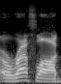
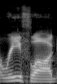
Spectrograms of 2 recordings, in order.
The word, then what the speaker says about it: reflog: all right get reflog command pronounced a reflog not reflog is kind of like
